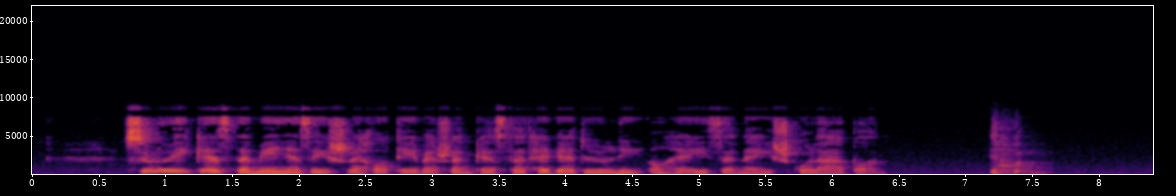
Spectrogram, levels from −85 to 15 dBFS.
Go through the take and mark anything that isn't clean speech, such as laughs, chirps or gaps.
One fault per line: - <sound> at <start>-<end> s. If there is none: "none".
- cough at 7.2-7.7 s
